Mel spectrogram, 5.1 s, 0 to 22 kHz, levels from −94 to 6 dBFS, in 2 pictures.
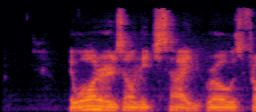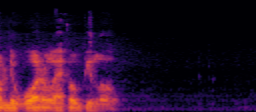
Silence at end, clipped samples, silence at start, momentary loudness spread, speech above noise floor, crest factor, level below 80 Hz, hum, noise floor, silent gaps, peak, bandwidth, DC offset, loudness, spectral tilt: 1.4 s; under 0.1%; 0.7 s; 11 LU; 50 dB; 18 dB; -52 dBFS; none; -73 dBFS; none; -6 dBFS; 16 kHz; under 0.1%; -22 LUFS; -4.5 dB/octave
